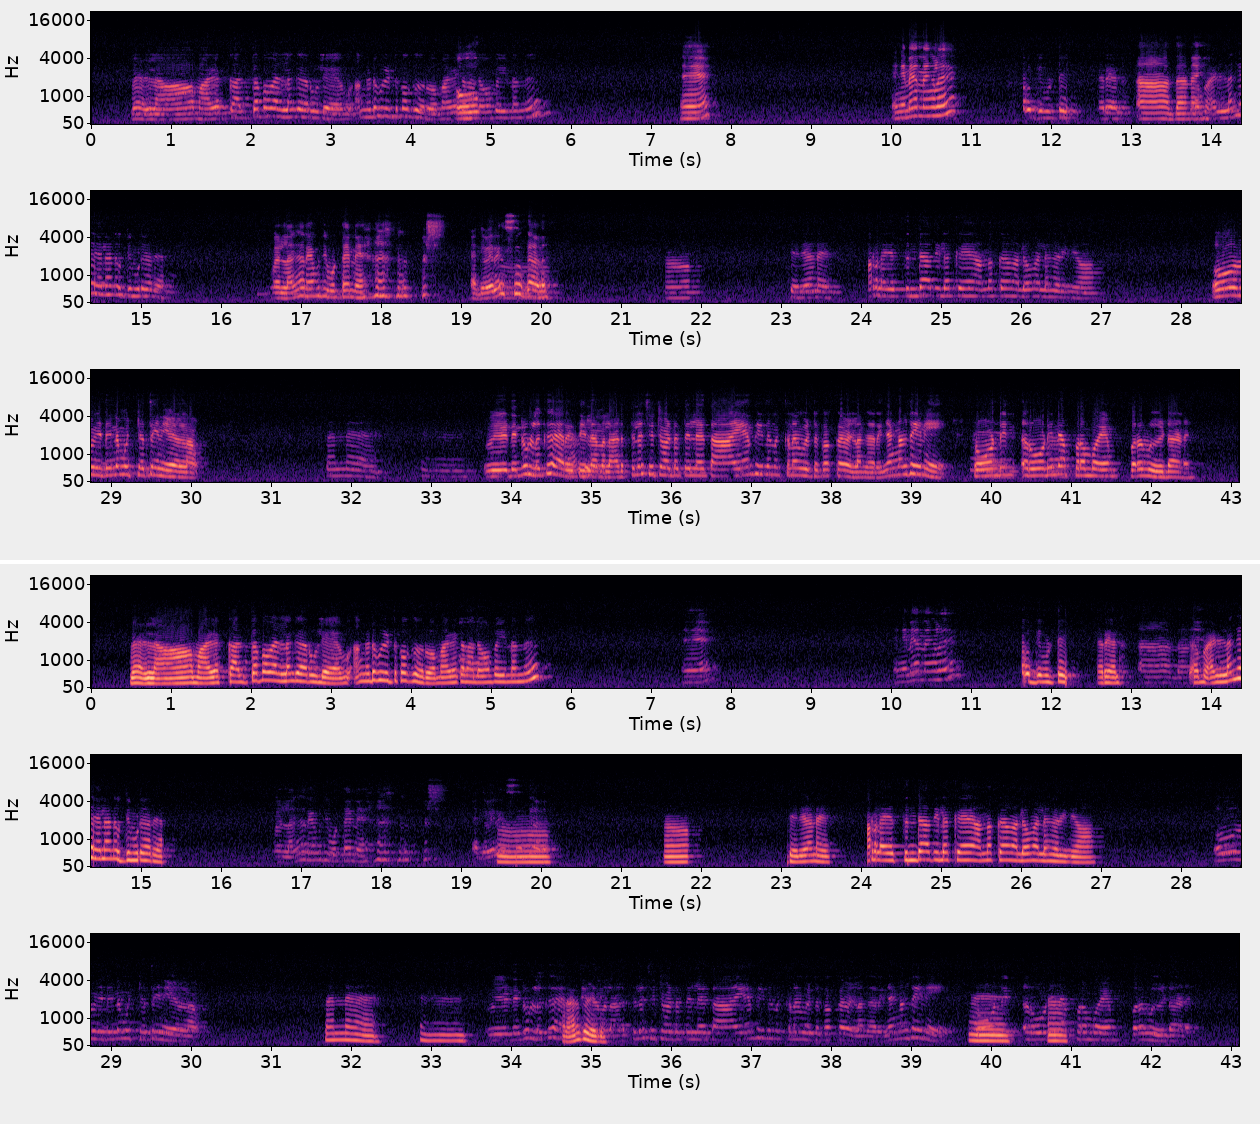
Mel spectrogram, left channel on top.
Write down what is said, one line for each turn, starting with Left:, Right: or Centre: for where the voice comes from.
Right: വെള്ള ആ മഴക്കാല്ത്താപ്പം വെള്ളം കേർ റുമലേ അങ്ങട്ട് വീട്ട്ക് ക്കൊ കേറോ മഴൊക്കെ
Left: ഓ
Right: നല്ലോം പെയ്യ്ണന്ന്
Left: എ എങ്ങനെ വെന്നെങ്ങ്ള്
Right: ബുദ്ധിമുട്ടേറിയ
Left: ആഹ് അതാണ്
Right: വെള്ളം കേറിയാലാണ് ഇ മുടിയറ
Left: വെള്ളം കറിയ ബുദ്ധിമുട്ട് തന്നെ <inaudible> അതവരെ
Right: ആഹ്
Left: സുഖാണ്
Right: ആ ശരിയാണേ പ്രളയത്തിന്റെ അതിലൊക്കെ അന്നൊക്കെ നല്ല എല്ലാ നല്ല കറീനയാ
Left: ഓ വീടിന്റെ മുറ്റത്ത് തന്നെയാ വെള്ളോം
Right: തന്നെ ഏഹ്
Left: വീടിന്റെ ഉള്ളേ കേയറിയിട്ടില്ല
Right: അതാണ് പേടി
Left: എന്നല്ല അടുപിന്ന് ചുറ്റും ചുറ്റുവട്ടതുഉള്ള തായേം തീനി നിൽക്കണ വീട്ടക്കൊക്കെ വെള്ളം കയറി ഞങ്ങൾ തീനേ റോഡി
Right: ഏഹ്
Left: റോഡിനപ്പുറം
Right: ആഹ്
Left: വയ അപ്പറം വീടാണ്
